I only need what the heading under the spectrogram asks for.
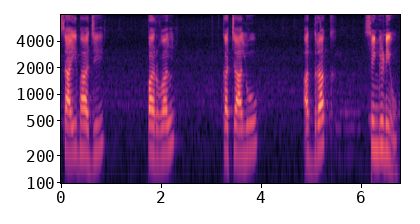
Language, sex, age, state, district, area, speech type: Sindhi, female, 30-45, Uttar Pradesh, Lucknow, urban, spontaneous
